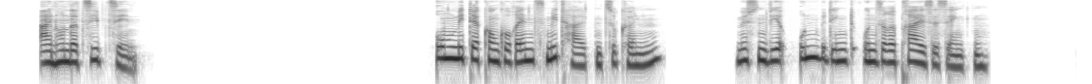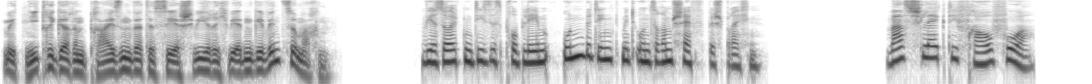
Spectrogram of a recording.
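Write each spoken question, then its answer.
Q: Was schlägt die Frau vor?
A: Das Problem mit dem Chef zu besprechen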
